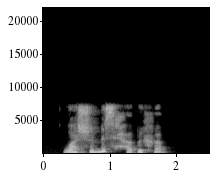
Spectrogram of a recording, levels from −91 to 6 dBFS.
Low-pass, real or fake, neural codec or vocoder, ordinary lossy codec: 7.2 kHz; real; none; Opus, 64 kbps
